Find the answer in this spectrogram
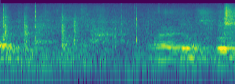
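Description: Indistinct speech: short, soft bits of voice in the meeting room, with a brief held vocal sound near the end.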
